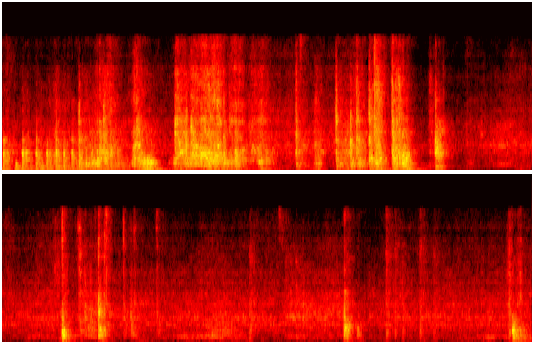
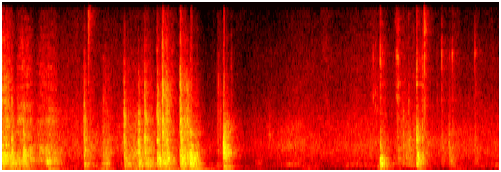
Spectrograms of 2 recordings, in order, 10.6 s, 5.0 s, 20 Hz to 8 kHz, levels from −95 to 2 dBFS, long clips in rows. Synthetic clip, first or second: first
